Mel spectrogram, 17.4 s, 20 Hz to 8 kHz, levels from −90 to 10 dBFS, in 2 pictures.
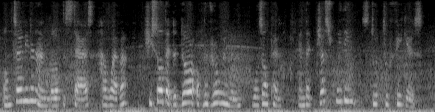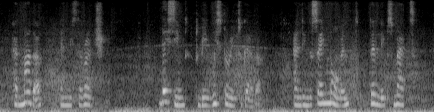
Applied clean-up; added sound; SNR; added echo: none; Fixed-wing aircraft, airplane; 8 dB; none.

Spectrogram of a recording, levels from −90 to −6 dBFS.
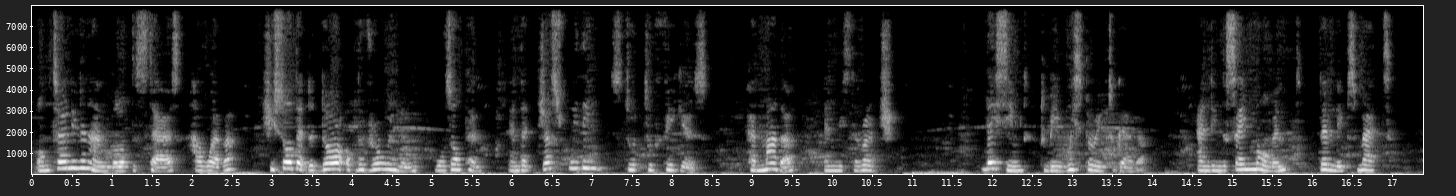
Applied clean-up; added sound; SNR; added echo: classical method log-MMSE.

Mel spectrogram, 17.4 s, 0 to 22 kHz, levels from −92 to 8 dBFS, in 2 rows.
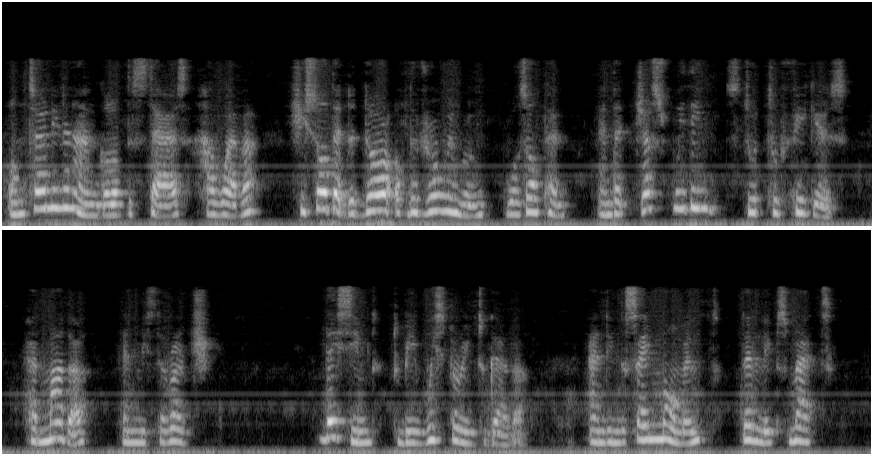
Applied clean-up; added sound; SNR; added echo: none; none; none; none.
